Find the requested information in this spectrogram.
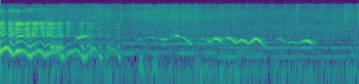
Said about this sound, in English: Get out of here, you darn birds!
